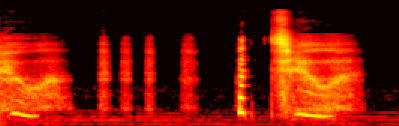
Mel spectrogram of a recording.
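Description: Two full sneezes, each a rising inhaled 'ah' then a sharp explosive burst, with faint breaths and a small catch between them.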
